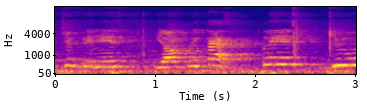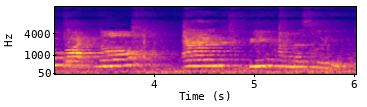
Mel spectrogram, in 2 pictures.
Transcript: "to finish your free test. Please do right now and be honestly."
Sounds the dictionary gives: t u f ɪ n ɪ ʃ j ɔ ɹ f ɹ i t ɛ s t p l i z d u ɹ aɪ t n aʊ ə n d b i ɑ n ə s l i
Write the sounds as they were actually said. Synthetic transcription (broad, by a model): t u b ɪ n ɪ s j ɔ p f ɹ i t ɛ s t p l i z d u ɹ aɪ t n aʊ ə n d b i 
